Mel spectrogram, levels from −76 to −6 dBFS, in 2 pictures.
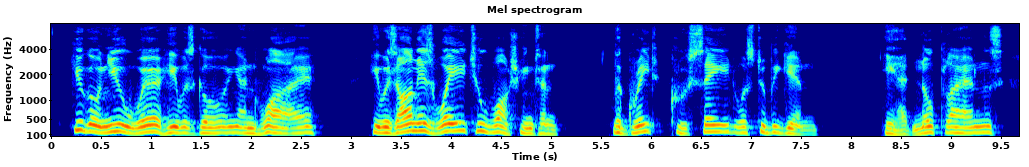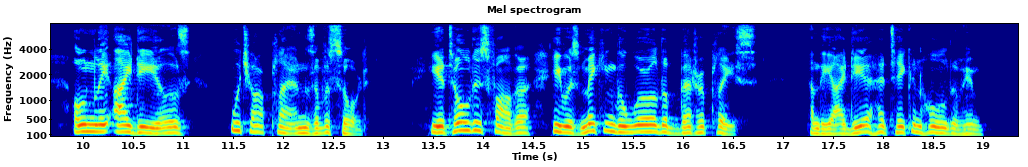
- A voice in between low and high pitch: Yes, medium, 150 Hz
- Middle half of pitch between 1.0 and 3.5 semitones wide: No, average, 4.0 semitones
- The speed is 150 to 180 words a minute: Yes, average, 165 wpm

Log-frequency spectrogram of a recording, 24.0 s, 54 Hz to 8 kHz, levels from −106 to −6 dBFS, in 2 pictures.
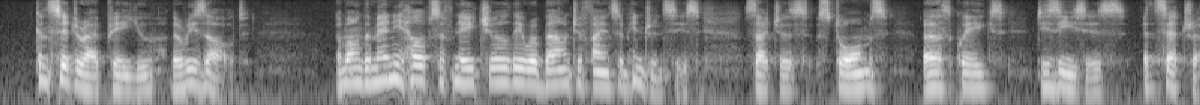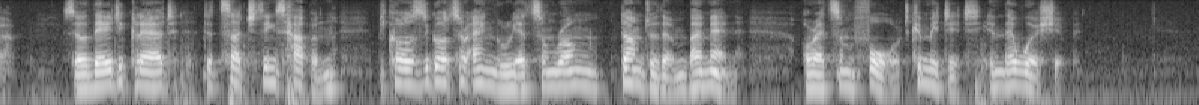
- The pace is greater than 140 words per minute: No, slow, 135 wpm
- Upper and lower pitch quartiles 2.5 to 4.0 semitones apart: No, average, 4.4 semitones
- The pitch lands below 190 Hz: Yes, low, 135 Hz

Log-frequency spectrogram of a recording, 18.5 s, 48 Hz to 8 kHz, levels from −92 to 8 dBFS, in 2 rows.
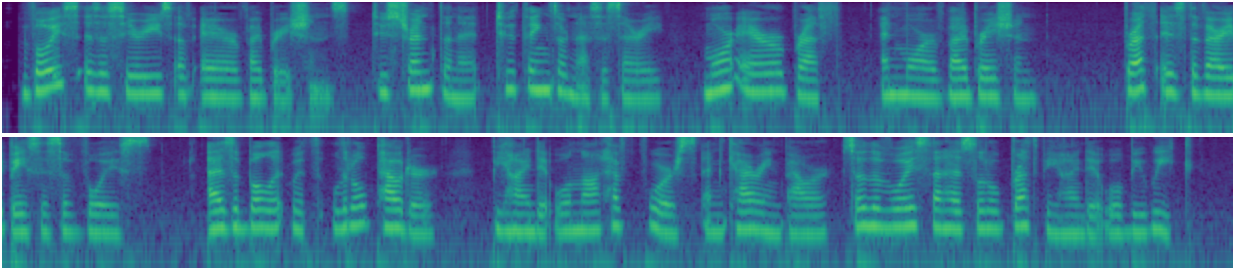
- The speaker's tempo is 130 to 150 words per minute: No, average, 180 wpm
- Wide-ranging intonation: No, average, 3.8 semitones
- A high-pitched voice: Yes, high, 215 Hz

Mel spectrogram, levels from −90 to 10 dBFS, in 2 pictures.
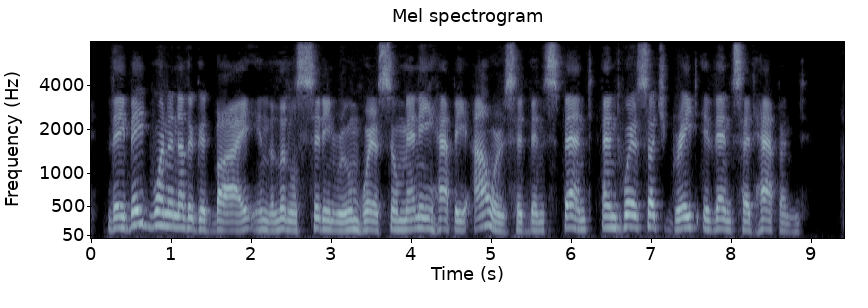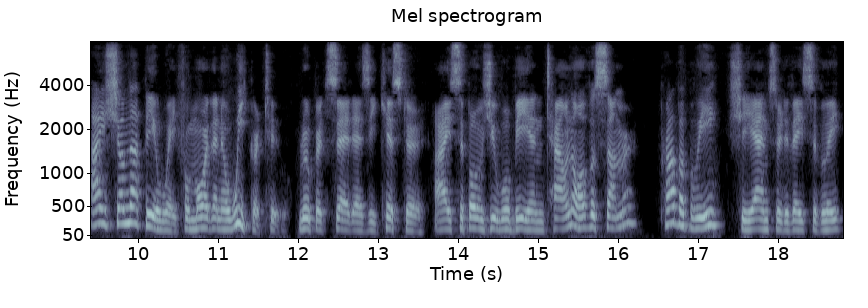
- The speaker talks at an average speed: Yes, average, 180 wpm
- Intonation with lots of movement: No, average, 3.9 semitones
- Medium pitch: Yes, medium, 150 Hz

